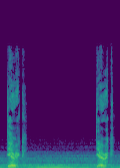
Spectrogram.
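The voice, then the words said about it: Staticky, distorted creature voice. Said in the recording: “in this very staticky voice”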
